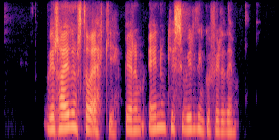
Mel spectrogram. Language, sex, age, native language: Icelandic, female, 40-49, Icelandic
